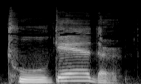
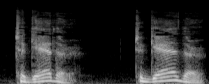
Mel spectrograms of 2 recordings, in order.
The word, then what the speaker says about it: together: 不要念成 together 要念 together 那个 T-O-G-E-T-H-E-R有个 R 结尾所以在美式的发音呢要卷舌的 together I live together 我生活在一起 live 就是生活 together 就是在一起跟谁在一起呢 with 就是跟着随着我爸妈住在一起所以这个 live 可以代表生活或者是住我跟爸妈同住，就这么说 I live together with my parents.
